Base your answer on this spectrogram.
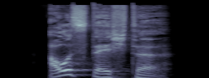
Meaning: first/third-person singular dependent subjunctive II of ausdenken
- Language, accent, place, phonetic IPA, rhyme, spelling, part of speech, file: German, Germany, Berlin, [ˈaʊ̯sˌdɛçtə], -aʊ̯sdɛçtə, ausdächte, verb, De-ausdächte.ogg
